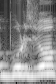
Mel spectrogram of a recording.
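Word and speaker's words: bourgeois: Capitalist होते हैं उनको बुर्जुआ बोलते हैं। इसकी स्पेलिंग देख लीजिएगा। इसका प्रोनाउंसिएशन बिल्कुल डिफरेंट है।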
